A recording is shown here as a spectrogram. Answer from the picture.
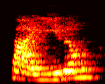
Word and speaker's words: saíram: Saíram, saíram, leram, leram, nadaram, nadaram. Olha a diferença na hora da pronúncia.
